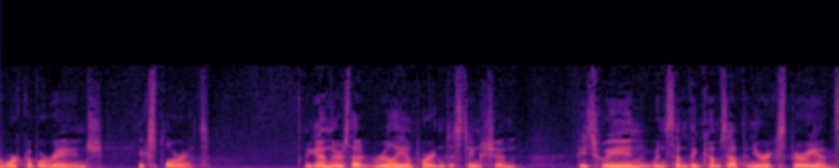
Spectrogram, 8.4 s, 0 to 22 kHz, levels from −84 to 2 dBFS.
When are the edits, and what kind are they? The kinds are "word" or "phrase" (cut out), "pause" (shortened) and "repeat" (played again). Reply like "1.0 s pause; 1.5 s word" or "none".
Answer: none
